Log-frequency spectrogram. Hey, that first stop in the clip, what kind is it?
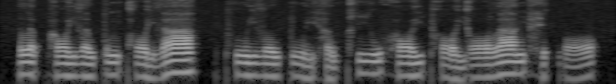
plain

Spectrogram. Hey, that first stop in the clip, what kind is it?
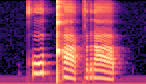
aspirated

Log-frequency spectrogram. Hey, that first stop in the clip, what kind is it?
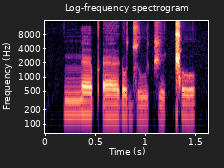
ejective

